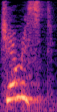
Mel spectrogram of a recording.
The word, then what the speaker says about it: chemist: begin with a cake it sounds like it begins with k ch but that is making it chemist oh the CH is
